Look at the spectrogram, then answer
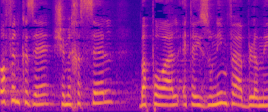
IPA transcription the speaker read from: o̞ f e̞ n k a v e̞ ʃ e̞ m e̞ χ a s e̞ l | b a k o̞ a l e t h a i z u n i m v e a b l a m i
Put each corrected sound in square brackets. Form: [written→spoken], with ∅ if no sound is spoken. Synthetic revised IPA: o̞ f e̞ n k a [v→z] e̞ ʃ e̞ m e̞ χ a s e̞ l | b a [k→p] o̞ a l e t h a i z u n i m v e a b l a m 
